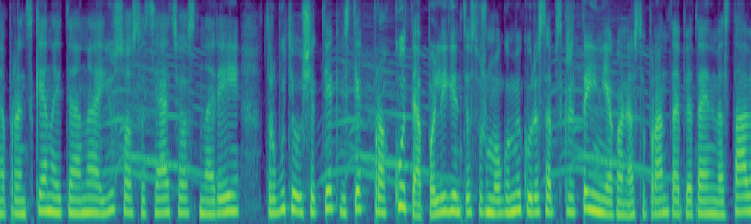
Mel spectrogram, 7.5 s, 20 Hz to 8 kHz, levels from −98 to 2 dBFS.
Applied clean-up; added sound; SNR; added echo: none; Cheering; 19 dB; none.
